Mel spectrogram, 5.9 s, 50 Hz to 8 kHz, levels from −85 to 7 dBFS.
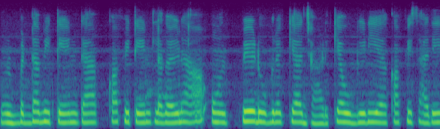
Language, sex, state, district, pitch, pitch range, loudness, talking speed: Marwari, female, Rajasthan, Nagaur, 210 Hz, 205-220 Hz, -15 LUFS, 205 wpm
